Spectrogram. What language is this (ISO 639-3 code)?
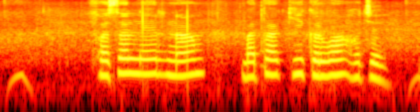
mag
